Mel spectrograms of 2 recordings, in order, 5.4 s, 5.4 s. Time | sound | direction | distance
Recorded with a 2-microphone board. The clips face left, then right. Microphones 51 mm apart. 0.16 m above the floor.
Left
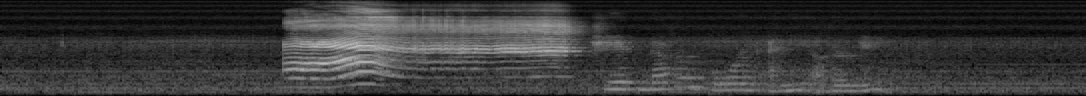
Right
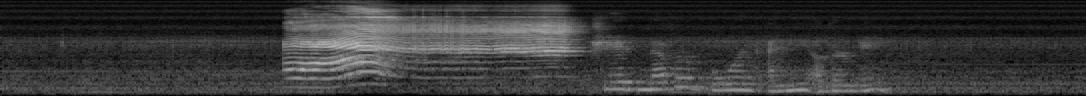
1.4 | a baby crying | 15° left (ahead or behind) | 0.5 m
3.0 | a woman speaking | 15° right (ahead or behind) | 1.1 m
